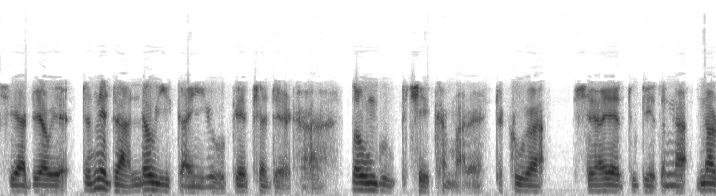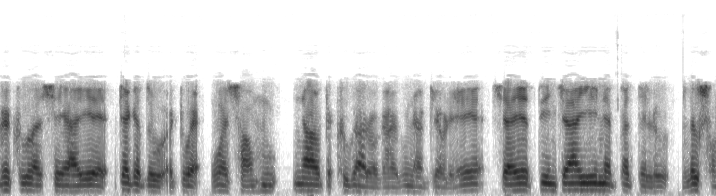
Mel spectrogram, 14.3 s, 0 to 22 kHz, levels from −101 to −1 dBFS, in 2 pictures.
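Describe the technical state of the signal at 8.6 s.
Nothing at 8.6 s points to a technical fault; the audio is intact at that moment.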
